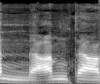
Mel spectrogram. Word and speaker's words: أنعمت: Et après le an, nous avons le a qu'il faut dire, qui est grave. D'accord? Qui n'existe pas en français. C'est pas an amta alayhim.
